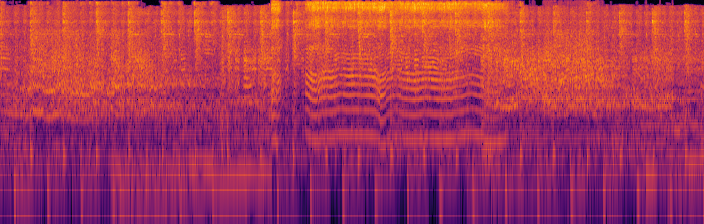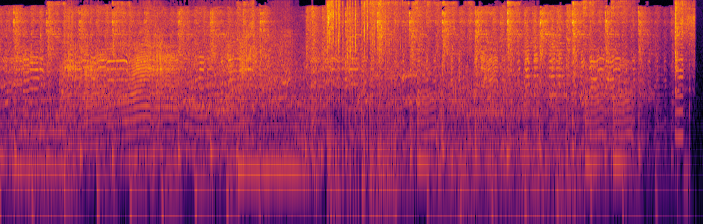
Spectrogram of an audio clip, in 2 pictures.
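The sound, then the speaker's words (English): A loud car chase between a diesel pickup truck and a pursuing electric vehicle: engines roar without letup while tires screech again and again in long, wavering, high-pitched squeals, and the whole din cuts off abruptly at the end. “then our Social Justice Warrior is in pursuit in an electric vehicle that he stole from his mom, which runs on unicorn farts.”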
